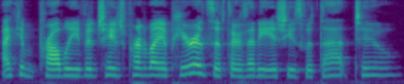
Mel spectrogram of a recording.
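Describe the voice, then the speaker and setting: A woman's voice: mid-range voice, little pitch movement, brisk, a bit bright, natural voice. A woman playing an obsessive, sentient dating-sim character in an ASMR roleplay, clingy and coaxing with menacing sweetness. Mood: teasing, coaxing. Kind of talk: scripted ASMR roleplay monologue.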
